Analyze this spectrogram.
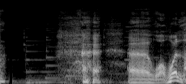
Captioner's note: uneasy laugh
